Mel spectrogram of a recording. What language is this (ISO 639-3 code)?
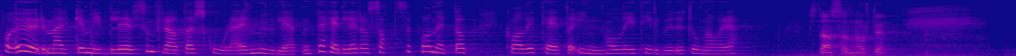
nor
